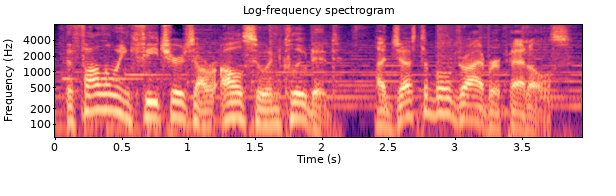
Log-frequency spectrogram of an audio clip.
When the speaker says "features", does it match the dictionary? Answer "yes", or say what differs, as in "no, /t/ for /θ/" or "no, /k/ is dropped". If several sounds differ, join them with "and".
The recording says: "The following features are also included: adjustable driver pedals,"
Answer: yes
